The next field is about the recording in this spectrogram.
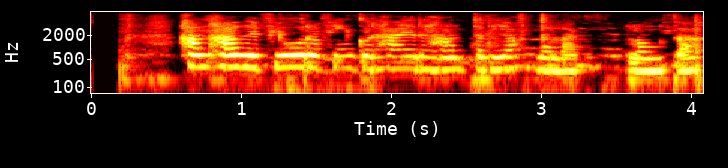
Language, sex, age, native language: Icelandic, female, 11, Polish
